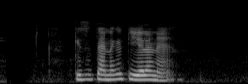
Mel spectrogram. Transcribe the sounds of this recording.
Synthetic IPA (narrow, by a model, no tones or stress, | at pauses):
kis̬it̪ænəkəkijəlanɛ̰ː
